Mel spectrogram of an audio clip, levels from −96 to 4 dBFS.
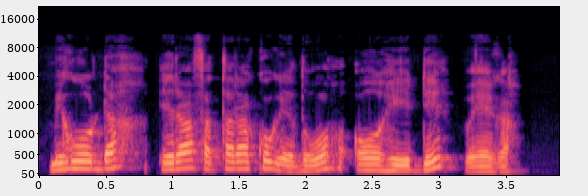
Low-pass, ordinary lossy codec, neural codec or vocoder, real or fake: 10.8 kHz; none; vocoder, 24 kHz, 100 mel bands, Vocos; fake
